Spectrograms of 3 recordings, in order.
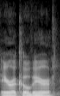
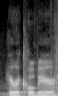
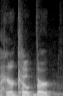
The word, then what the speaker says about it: haricot vert: is Eric over you can see there it's pronounced Eric ovair haricot vert very French now see it on a menu shear redneck you know like I'm half redneck you'll probably call it hair coat Burt I got my risotto here that's just leftover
